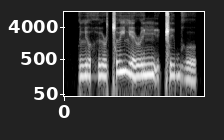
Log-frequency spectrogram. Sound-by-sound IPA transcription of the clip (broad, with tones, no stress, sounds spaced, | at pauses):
lʲ o˨ h ʉ˨ ɹ ǀ ʉ˦ j lʲ ɛ˨ ɹ ɪ˦ ɲ ḭ˦˨ ǁ i˦ bʱ ʊ˨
